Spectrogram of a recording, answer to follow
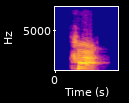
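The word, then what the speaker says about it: كَ: itu ada k ya Ka Ini bacanya ka ya bacanya ka ka ya k itu artinya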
